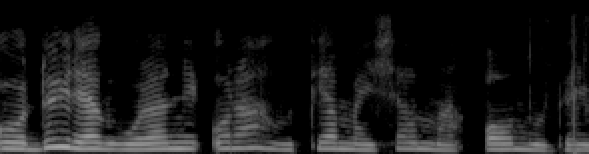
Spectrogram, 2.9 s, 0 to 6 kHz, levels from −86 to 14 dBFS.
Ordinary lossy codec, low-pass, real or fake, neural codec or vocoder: none; 5.4 kHz; fake; codec, 16 kHz, 4 kbps, FreqCodec, larger model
